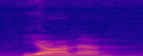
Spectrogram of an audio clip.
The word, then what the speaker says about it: Jana: to sign off with my name is pronounced Jana my father is Greek and its European name so Jana is my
